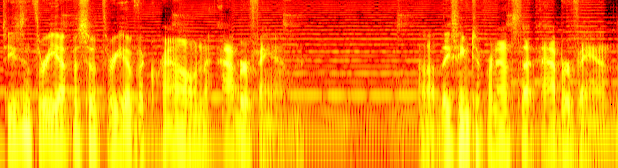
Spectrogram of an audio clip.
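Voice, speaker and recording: A man's voice: lowish voice, a little fast, sharp tone, soft background music. A man co-hosting a podcast, chatting casually and reflectively about a TV episode. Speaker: podcast co-host. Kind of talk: casual chat reviewing a TV episode.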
